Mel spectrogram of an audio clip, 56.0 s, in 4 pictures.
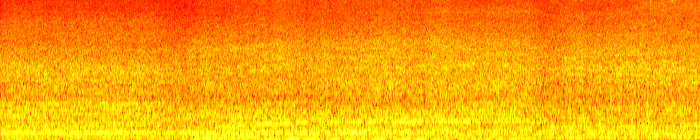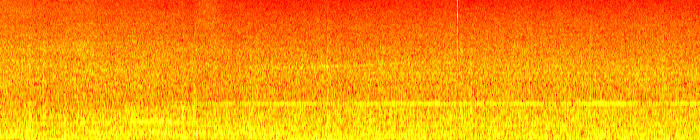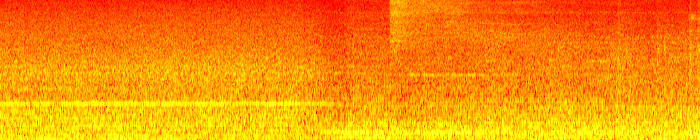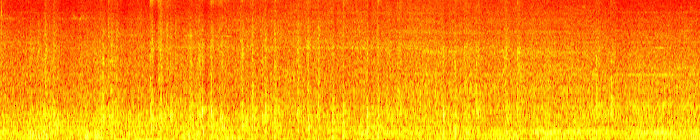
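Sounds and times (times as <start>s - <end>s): wheels clacking over rail joints: 41.1s - 54.5s.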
